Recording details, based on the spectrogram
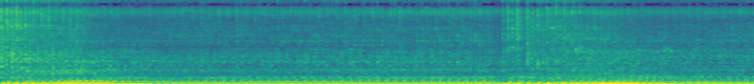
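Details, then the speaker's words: Ford Ranger race truck after EGR block-off, still backfiring: loud low engine with uneven lumpy pulse and wandering speed that never smooths out. Owner suspects it needs plugs, wires and possibly a mass air flow sensor. "So, does run better. Still runs terrible, but but I think I know what's wrong with it. It really needs a tuneup."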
